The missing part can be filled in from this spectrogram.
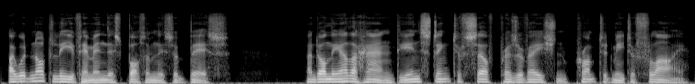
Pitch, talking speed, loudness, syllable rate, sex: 105 Hz, 200 wpm, -18 LUFS, 5.5 syllables/s, male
